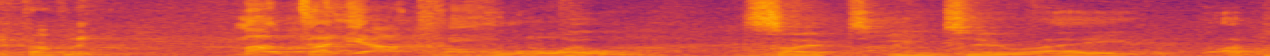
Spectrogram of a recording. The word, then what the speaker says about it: Maltagliati: Maltagliati.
